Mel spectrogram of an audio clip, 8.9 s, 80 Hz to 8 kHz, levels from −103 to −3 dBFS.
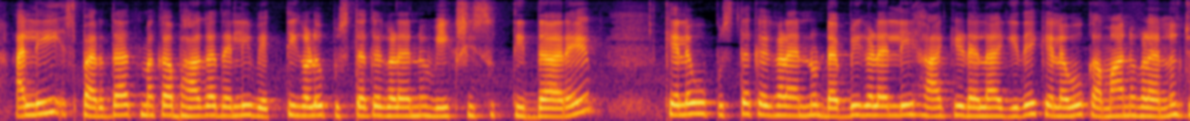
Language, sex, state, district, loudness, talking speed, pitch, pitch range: Kannada, female, Karnataka, Chamarajanagar, -17 LUFS, 95 wpm, 225 Hz, 210-235 Hz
